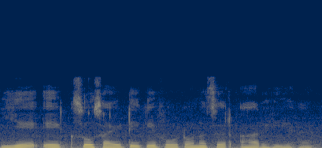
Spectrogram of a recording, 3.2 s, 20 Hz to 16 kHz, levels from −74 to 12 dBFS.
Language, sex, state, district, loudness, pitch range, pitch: Hindi, male, Gujarat, Valsad, -15 LUFS, 130-140 Hz, 140 Hz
